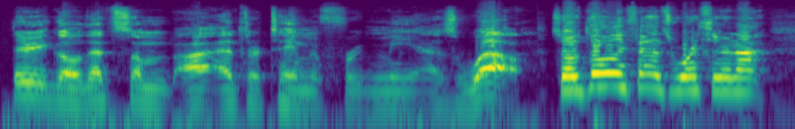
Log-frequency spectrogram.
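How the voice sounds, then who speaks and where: Man, froggy sick voice, crude, blunt, casual comedic review, mid pitch. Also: sing-song, fast talker. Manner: blunt and profane. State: sick with a sore throat, froggy. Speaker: video reviewer.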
